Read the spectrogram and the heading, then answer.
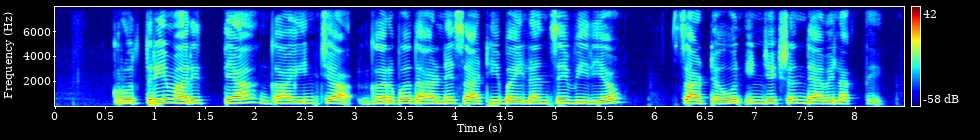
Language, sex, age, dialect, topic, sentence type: Marathi, female, 18-24, Standard Marathi, agriculture, statement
